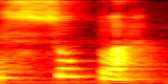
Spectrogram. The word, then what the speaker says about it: sousplat: sobre o o prato quer dizer a a pronúncia é sousplat né então ele pode ser aí feito de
